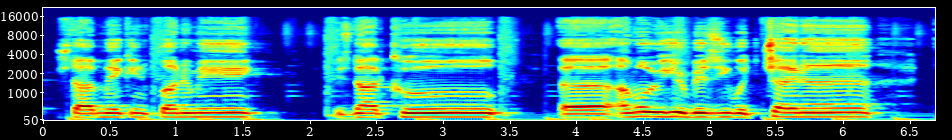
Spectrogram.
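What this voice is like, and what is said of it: Donald Trump impression. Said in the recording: “do an impression, and it was of my Donald Trump impression”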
